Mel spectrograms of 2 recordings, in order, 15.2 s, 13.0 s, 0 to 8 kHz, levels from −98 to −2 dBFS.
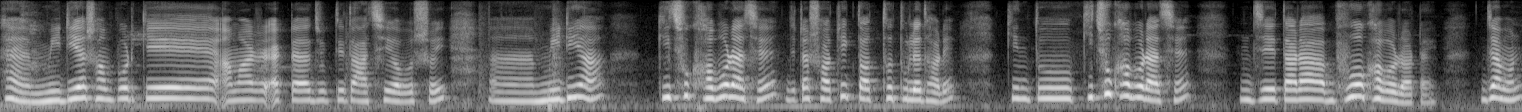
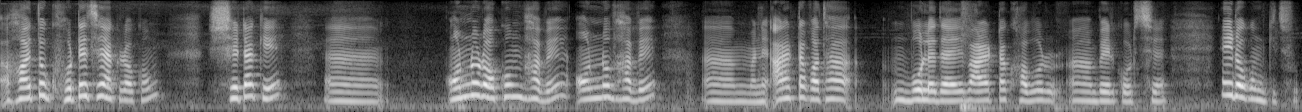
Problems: none marked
